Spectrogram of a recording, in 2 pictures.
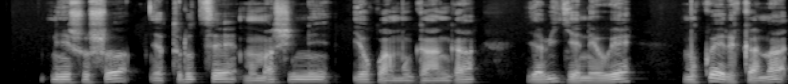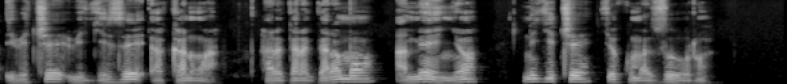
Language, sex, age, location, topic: Kinyarwanda, male, 25-35, Kigali, health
